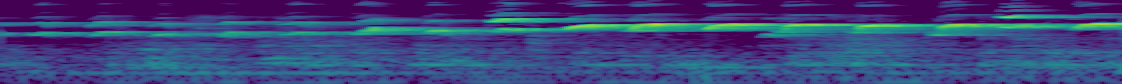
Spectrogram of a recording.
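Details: Cockatiel singing to stimulate mating, a series of short stepped whistles repeated about three times a second, starting low and climbing to louder, higher notes.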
